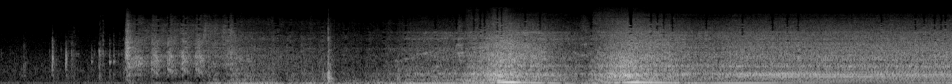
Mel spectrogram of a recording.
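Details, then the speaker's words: 2000 Honda CR-V with a swapped-in 79k-mile engine from a 2001 CR-V: cranks and starts, then keeps needing throttle blips because it won't settle at idle; the idle problem remains unresolved. "let us just take a listen real quick uh let's see if this thing's gonna do yeah we're still gonna have a little idle problem i can see"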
